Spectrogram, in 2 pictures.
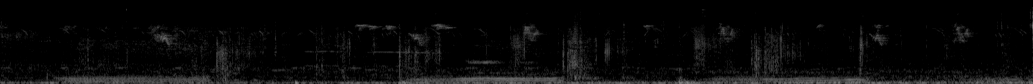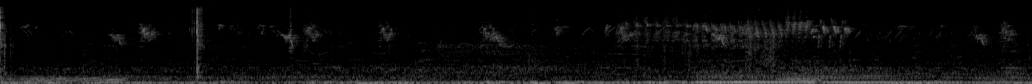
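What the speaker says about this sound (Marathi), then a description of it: "चिव चिव चिमण्या" Sparrows chirp in scattered, rapid bursts over a steady outdoor background for about twenty seconds, joined by recurring lower cooing calls, all at a moderate distance.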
